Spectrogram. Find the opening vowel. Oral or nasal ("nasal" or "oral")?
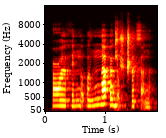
nasal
